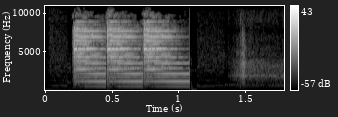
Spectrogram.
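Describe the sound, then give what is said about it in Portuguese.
A bright, ringing bell sound effect strikes three times in quick succession, loud, then cuts off abruptly, followed by a brief faint rustle. “Toca o sino.”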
